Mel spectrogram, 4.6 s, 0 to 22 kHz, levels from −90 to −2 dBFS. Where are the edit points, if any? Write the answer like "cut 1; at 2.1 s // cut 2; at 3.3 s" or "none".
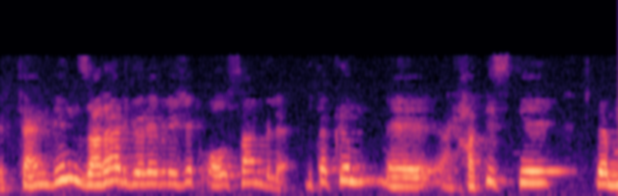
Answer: cut 1; at 2.2 s

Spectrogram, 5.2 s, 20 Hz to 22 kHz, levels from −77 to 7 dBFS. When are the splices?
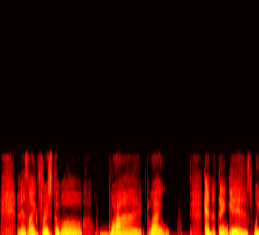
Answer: cut 1; at 4.0 s

